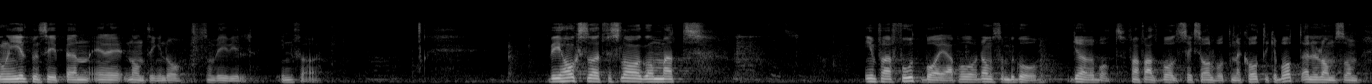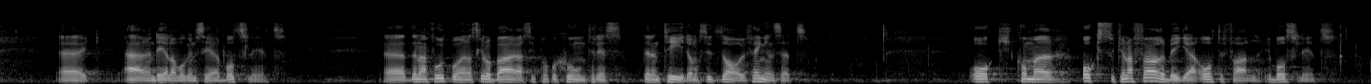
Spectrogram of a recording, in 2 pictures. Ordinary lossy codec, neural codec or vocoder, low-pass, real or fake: Opus, 64 kbps; none; 7.2 kHz; real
